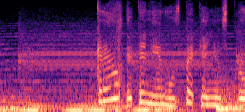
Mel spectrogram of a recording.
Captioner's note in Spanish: radio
